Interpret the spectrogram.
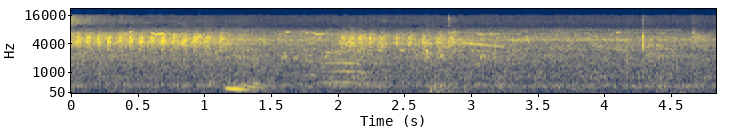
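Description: Birds calling, with a rapid high trill in the first second and a short low falling call about a second in.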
